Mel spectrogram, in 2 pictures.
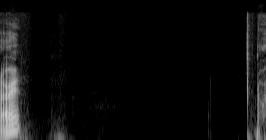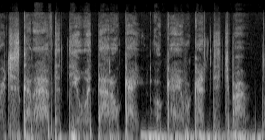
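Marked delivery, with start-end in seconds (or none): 2.6-4.1 fast breathy whisper. Shown as a demonstration. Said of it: "I'm losing my voice bad today". 4.2-5.3 quick voiceless whisper; whisper, no voice left. Shown as a demonstration. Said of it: "I'm losing my voice bad today".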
